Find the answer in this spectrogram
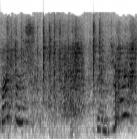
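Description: Pugs squealing and whining excitedly, short rising and falling cries, with a few light clinks from a metal food bowl on a tile floor.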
